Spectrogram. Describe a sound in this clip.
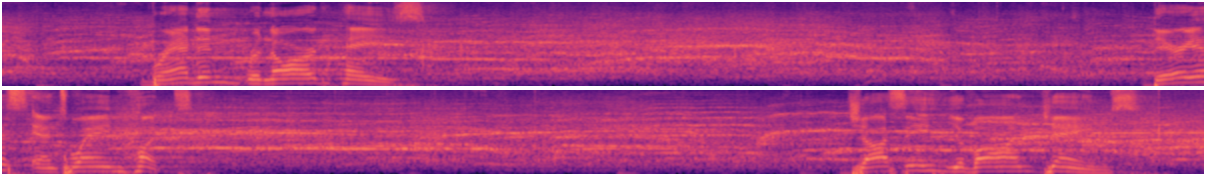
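An audience cheers and claps in a large hall.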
